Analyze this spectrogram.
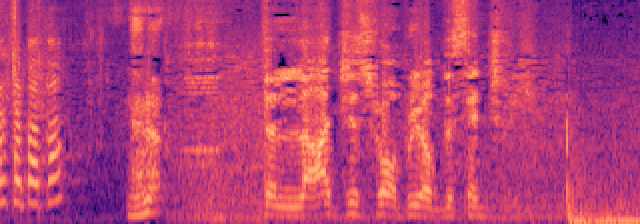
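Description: A young man speaks excitedly over a phone.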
